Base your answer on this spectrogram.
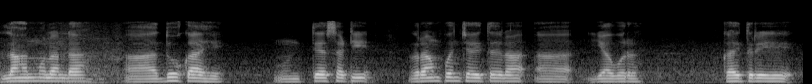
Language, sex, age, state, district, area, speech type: Marathi, male, 18-30, Maharashtra, Osmanabad, rural, spontaneous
